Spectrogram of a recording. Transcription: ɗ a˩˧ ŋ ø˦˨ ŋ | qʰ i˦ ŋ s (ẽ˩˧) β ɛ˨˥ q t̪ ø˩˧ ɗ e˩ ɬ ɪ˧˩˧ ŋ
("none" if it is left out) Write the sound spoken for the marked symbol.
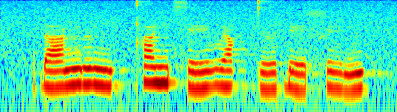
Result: e˩˧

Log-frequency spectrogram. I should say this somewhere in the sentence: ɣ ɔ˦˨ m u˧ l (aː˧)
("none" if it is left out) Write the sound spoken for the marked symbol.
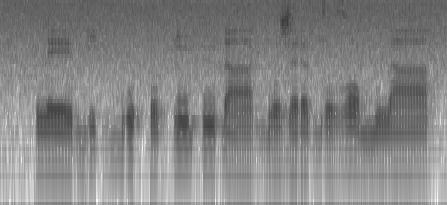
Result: aː˦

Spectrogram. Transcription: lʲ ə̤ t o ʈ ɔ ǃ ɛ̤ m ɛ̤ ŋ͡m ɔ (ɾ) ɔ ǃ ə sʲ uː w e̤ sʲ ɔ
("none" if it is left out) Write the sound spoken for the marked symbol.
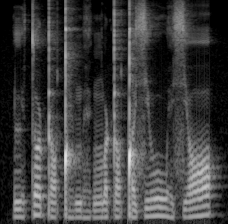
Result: ʈ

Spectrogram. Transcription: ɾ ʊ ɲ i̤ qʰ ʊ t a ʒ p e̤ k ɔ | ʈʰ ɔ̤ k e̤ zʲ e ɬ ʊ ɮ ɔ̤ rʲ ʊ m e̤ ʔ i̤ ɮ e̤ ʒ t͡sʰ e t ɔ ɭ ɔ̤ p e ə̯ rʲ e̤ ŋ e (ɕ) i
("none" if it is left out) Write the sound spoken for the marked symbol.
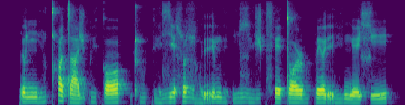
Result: ɕ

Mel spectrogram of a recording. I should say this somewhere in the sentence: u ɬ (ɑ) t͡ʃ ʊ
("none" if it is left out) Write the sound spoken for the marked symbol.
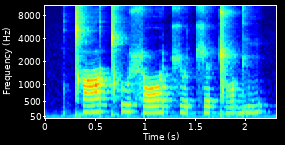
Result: ɔ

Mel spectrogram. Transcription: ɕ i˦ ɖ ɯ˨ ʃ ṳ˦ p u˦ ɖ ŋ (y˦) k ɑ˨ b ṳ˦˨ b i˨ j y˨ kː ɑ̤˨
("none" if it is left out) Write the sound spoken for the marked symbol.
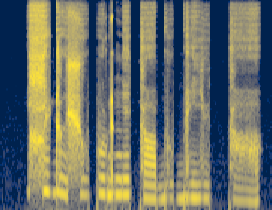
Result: e˦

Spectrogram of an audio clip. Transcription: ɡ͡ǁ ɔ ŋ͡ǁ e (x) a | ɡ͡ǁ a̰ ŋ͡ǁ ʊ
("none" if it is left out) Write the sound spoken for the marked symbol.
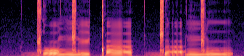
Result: ǃ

